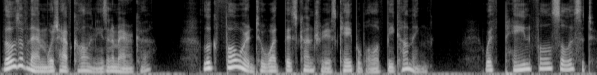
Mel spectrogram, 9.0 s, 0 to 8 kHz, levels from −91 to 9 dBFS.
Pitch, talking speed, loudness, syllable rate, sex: 125 Hz, 140 wpm, -21 LUFS, 5.1 syllables/s, male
